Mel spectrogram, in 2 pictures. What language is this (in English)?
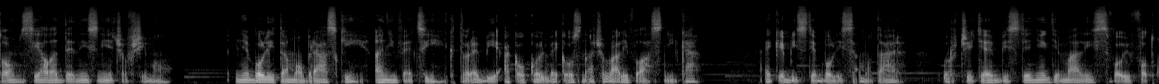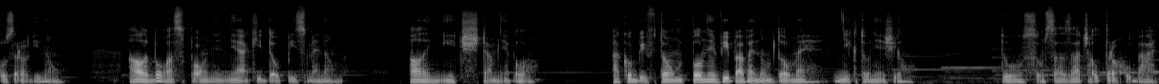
Slovak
